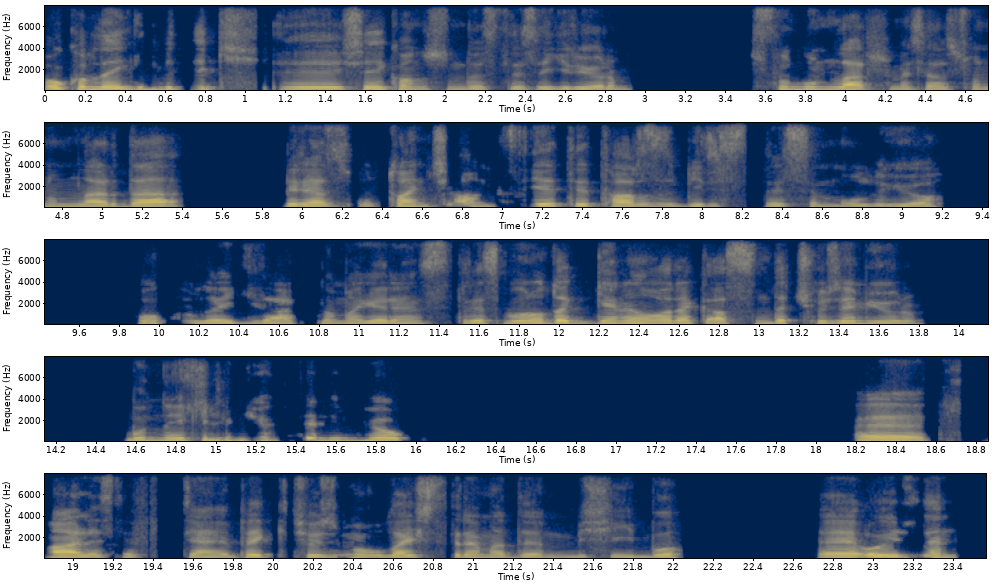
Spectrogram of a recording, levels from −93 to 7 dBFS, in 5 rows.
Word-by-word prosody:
Okulla 185 +4 +5
ilgili 190 +1 +1
bir 185 -1 -1
tek, 185 -1 -9
eee, 135 -1 +3
şey 180 +7 +2
konusunda 130 -7 -4
strese 120 0 -5
giriyorum: 120 +7 -2 0.6
sunumlar. 140 -4 +2
Mesela 115 -1 -5
sunumlarda 130 +3 +2 0.5
biraz 130 0 +3
utanç, 130 0 -1
anksiyete, 125 0 0
tarzı 115 -1 0
bir 120 -1 -2
stresim 115 0 -7
oluyor. 115 +4 -3 0.7
Okulla 120 0 -1
ilgili 115 0 -1
aklıma 120 +1 -4
gelen 115 0 +1
stres, 145 +4 -3
bunu 155 +4 +3
da 150 - +8
genel 135 +3 +1
olarak 155 -2 +2
aslında 140 +4 +1
çözemiyorum. 125 -3 -1 0.7
Bununla 130 0 0
ilgili 140 +3 0
bir 135 -3 -5
yöntemim 130 +3 -3
yok. 135 -2 +3 2.2
Evet 130 -3 +4 0.3
maalesef. 120 -6 +4 0.2
Yani 120 -1 -1
pek 145 +2 0
çözüme 135 +2 -3
ulaştıramadığım 135 -4 -2
bir - - -7
şey 120 0 -7
bu. 160 +3 +1 0.7
Eee, 130 +1 +5
o 170 +5 +7
yüzden 180 +2 +1
130 Hz, 120 wpm, -24 LUFS, 120-145 Hz, 2.2 s, da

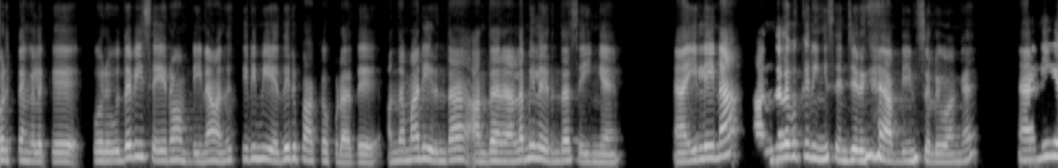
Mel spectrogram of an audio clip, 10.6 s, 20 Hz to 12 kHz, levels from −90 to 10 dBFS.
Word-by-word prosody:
ஒருத்தங்களுக்கு 180 -3 -3 0.4
ஒரு 185 - -1
உதவி 250 +6 +2
செய்றோம் 200 +1 -1
அப்பிடின்னா 175 +1 -3
வந்து 190 +4 -5
திரும்பி 230 +1 -2
எதிர்பார்க்கக்கூடாது. 190 -8 -2 0.3
அந்தமாரி 210 +5 0
இருந்தா, 195 +3 -1 0.2
அந்த 180 +2 -2 0.2
நிலைமையில 215 +5 +1
இருந்தா 195 +2 -1
செய்யிங்க. 165 -1 -4 0.7
அ - - +3 0.2
இல்லயின்னா, 245 +6 +6 0.3
அந்த 190 +4 -5
அளவுக்கு 265 -1 +3
நீங்க 230 +4 +1
செஞ்சுருங்க 205 +7 +3
அப்பிடின்னு 185 +5 -3
சொல்லுவாங்க. 170 0 -4 0.6
அ - - +7 0.2
நீங்க 275 +1 +5
195 Hz, 135 wpm, -21 LUFS, 180-225 Hz, 0.7 s, அ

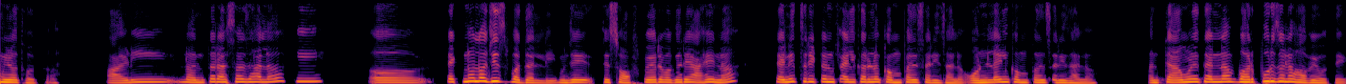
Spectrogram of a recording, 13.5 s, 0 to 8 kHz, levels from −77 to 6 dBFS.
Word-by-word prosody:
मिळत 230 -4 +4
होतं 175 +4 -8 0.6
आणि 245 +6 -1
नंतर 225 +3 0
असं 255 +2 0
झालं 255 +4 -1
की 290 0 -1 0.5
अ, - - -10 0.7
टेक्नॉलॉजीच 300 +3 +4
बदलली. 200 -7 -1
म्हणजे 215 +3 +2 0.2
जे 225 - +1
सॉफ्टवेअर 230 +2 -1
वगैरे 225 +1 +1
आहे 225 +3 +1
ना, 225 +4 0 0.4
त्यांनीच 255 +3 +1
रिटर्न 265 -1 +1
फाईल 245 -3 -1
करणं 250 -1 +2
कंपल्सरी 215 -2 0
झालं. 165 -3 -3
ऑनलाईन 225 +5 +3
कंपल्सरी 210 -3 0
झालं 155 -5 -3 0.6
आणि 205 0 0
त्यामुळे 235 +3 +3
त्यांना 265 0 +3
भरपूर 255 +5 +4
जणं 285 -1 +3
हवे 205 -2 +1
होते. 170 -2 -4
230 Hz, 145 wpm, -21 LUFS, 205-255 Hz, 0.7 s, मिळत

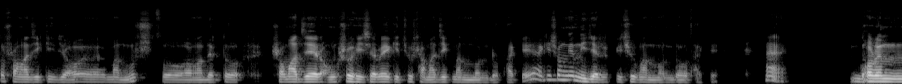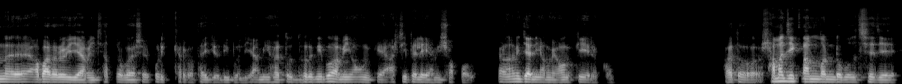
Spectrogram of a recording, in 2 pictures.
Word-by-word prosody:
তো 145 - -5
সামাজিক 115 -1 -4
ই - - -8
জ - - -2
অ - - -4 0.4
মানুষ। 110 +8 -7 0.2
সো - - -9 0.3
আমাদের 110 0 -5
তো - - -4 0.5
সমাজের 120 +1 +4
অংশ 115 +1 -4 0.2
হিসেবে 120 +1 +1
কিছু 115 +2 -7
সামাজিক 110 0 -4
মানদণ্ড 105 -1 -6 0.2
থাকে। - - -8
একই 215 +1 -6
সঙ্গে 205 -2 0
নিজের 125 -5 +4
কিছু 115 0 -8
মানদণ্ডও 105 -1 -6
থাকে। - - -20 0.5
হ্যাঁ? - - -3 0.8
ধরেন 140 0 +9 0.2
অ্যাঁ 120 0 +4
আবার 120 0 +7
ওই 110 - +4
আমি 105 - -2
ছাত্র - - -10
বয়সের 110 +1 -2
পরীক্ষার 115 -3 -8
কথাই 110 - -6
যদি 105 +1 -6
বলি, 100 -1 -10
আমি 115 - -4
হয়তো 110 0 -3
ধরে 120 - +1
নিবো 135 +3 +3
আমি 115 0 +1
অঙ্কে 110 -1 -6
৮০ - - -8
পেলেই 110 -2 +1
আমি 105 0 -9
সফল। - - -9 0.2
কারণ 120 -1 -3
আমি 130 - +2
জানি 115 - +7
আমি 110 - -2
অঙ্কে 110 +1 -5
এরকম - - -15 1.1
হয়তো - - 0 0.3
সামাজিক 140 0 +6
মানদণ্ড 125 -2 +4
বলছে 110 +1 -4
যে, 105 - +2
115 Hz, 185 wpm, -25 LUFS, 110-125 Hz, 1.1 s, ধরেন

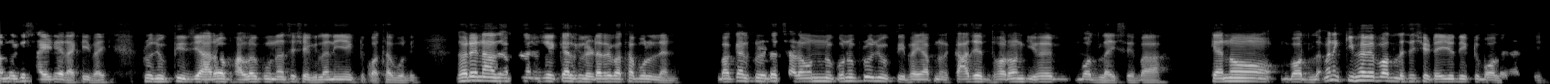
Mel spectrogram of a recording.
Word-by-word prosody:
আমরা 140 0 0
একটু 155 - -1
সাইড 115 0 +3
এ - - +7
রাখি 125 - -2
ভাই। 100 - -1 0.4
প্রযুক্তির 135 0 0
যে 135 - +5
আরো 120 - +4 0.2
ভালো 115 +2 +3
গুণ 130 - -1
আছে 115 - -5
সেগুলা 110 +1 0
নিয়ে 120 0 +1
একটু - - -15
কথা - - -4
বলি। 100 +1 -6 0.4
ধরেন 175 +3 +6
আজ 165 - +5
আপনার 155 +2 -6
যে 150 - +3
ক্যালকুলেটর 135 -3 +3
এর 140 - +1
কথা 145 - 0
বললেন 115 -8 -2 0.5
বা 135 - +3
ক্যালকুলেটর 150 -1 +1
ছাড়া 140 - 0
অন্য 155 +1 -1
কোনো 155 +2 +1
প্রযুক্তি 155 -6 0
ভাই 120 -1 +2
আপনার 115 -1 -7
কাজের 130 +2 +2
ধরন 125 +3 +1
কীভাবে 130 +1 0 0.3
বদলাইছে 100 -5 -4
বা 105 - -2 0.6
কেনো 145 +2 +3 0.6
বদলা 120 -3 0
মানে 195 +2 +2
কিভাবে 190 0 +4
বদলাইছে 145 -5 +1
সেটাই 130 -1 +1
যদি 135 0 -2
একটু 130 - -8
বলেন 100 -5 -4
আরকি। - - -22
135 Hz, 185 wpm, -22 LUFS, 120-150 Hz, 0.6 s, এ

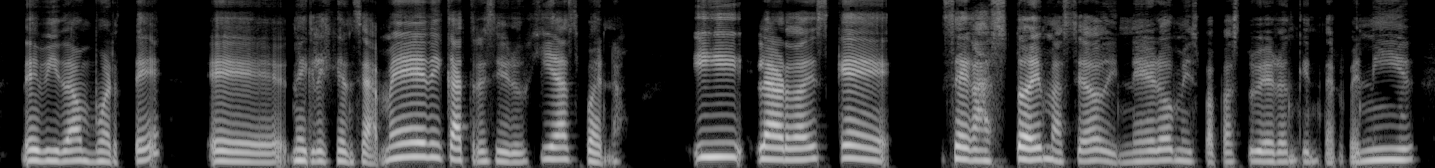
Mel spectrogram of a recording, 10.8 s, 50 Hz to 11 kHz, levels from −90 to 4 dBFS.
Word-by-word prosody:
de 205 0 +3
vida 195 0 +1
o - - -2
muerte, 190 - -4 0.3
eh, 180 -3 0
negligencia 190 -2 -1
médica, 255 -1 +3
3 190 -1 -6
cirugías, 210 +5 -2
bueno. 185 0 -3 0.5
Y 270 +1 +3
la 230 -1 +6
verdad 220 0 +4
es 240 0 -5
que 235 -5 +2 0.4
se 235 -2 +3
gastó 205 +2 0
demasiado 205 -2 +1
dinero, 190 +4 -3
mis 190 -2 -6
papás 180 -2 -9
tuvieron 185 -1 -3
que 185 - -7
intervenir 215 +3 -2
200 Hz, 135 wpm, -23 LUFS, 185-225 Hz, 0.5 s, la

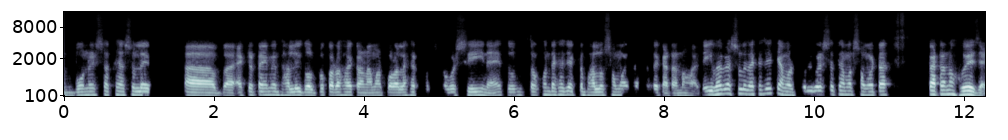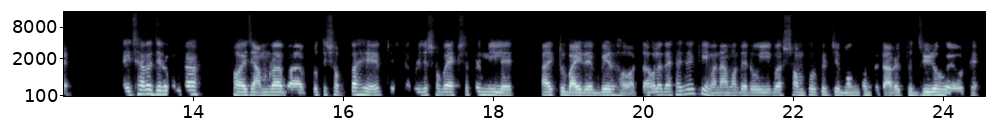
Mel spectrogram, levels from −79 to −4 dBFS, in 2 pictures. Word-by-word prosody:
বোনের 140 +1 -2
সাথে 150 +1 -4
আসলে 145 +2 0 0.6
আ - - +6 0.4
বা 125 - +2 0.2
একটা 145 - -3
টাইম 145 -1 +2
এ - - -2
ভালোই 135 +2 +1
গল্প 125 0 +2
করা 130 -1 +4
হয় 130 0 +1
কারণ 120 -1 0
আমার 125 0 -4
পড়ালেখার 125 +1 +1
খোঁজখবর 130 +1 -7
সেই 135 0 0
নেয়। 115 +3 -2
তো - - -7 0.3
তখন 140 +2 -4
দেখা 150 0 -1
যায় 155 -1 +1
একটা 150 - -4
ভালো 130 +1 +3
সময় 135 -1 -3
তার - - -11
সাথে - - -3
কাটানো 110 +1 -2
হয়। - - -7
তো - - -14
এইভাবে 175 +4 +4
আসলে 195 -1 -1
দেখা 170 +1 -2
যায় 205 0 0
কি - - -1
আমার 140 -2 +1
পরিবারের 155 0 -1
সাথে 170 0 -4
আমার 155 -1 -3
সময়টা 140 +1 +2 0.6
কাটানো 175 +2 +5
হয়ে 155 0 +9
যায়। - - +1 0.8
এছাড়া 175 +5 +3
যেরকমটা 170 0 +1 0.6
হয় 135 -2 +6
যে - - +3
আমরা 130 +1 +2 0.2
আ - - +4 0.2
প্রতি 135 +2 -6
সপ্তাহে 145 +1 +1 0.3
চেষ্টা 415 - -12
করি 135 - -8
যে - - -4
সবাই 135 -1 +1
একসাথে 145 +2 -8
মিলে 130 -2 +3 0.5
আরেকটু 130 +3 +1
বাইরে 125 0 +6 0.2
বের 130 -1 +4
হওয়ার। 100 -3 -2
তাহলে 130 +2 +1
দেখা 140 +3 -2
যায় 195 +1 -2
কি 190 - -1
মানে 120 0 -3
আমাদের 120 +1 -2
ওই 125 - -1 0.2
বা 125 - +4
সম্পর্কের 130 +1 -3
যে 140 - +1
বন্ধনটা 120 0 -3
আরো 120 +3 +1
একটু 130 - -7
দৃঢ় 135 +2 +4
হয়ে 115 -3 +2
উঠে। 110 - -9
135 Hz, 190 wpm, -22 LUFS, 125-150 Hz, 0.8 s, হয়ে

